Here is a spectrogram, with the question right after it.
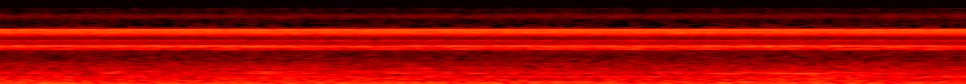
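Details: At night a mass of crickets sustains a steady, ringing high-pitched trill, accompanied by low rumbling noise and a few dull bumps early on.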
